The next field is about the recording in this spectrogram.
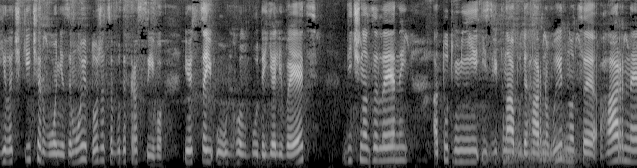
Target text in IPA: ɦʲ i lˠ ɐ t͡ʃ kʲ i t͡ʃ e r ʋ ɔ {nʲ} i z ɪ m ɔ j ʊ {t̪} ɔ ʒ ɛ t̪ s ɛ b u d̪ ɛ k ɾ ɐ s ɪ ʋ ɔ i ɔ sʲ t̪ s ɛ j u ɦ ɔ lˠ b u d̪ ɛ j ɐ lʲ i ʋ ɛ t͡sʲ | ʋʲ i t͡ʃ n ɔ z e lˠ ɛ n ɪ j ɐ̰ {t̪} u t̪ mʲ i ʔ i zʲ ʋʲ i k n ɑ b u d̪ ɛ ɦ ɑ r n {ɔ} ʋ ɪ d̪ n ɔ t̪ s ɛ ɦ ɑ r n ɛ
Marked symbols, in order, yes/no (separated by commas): yes, yes, yes, yes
